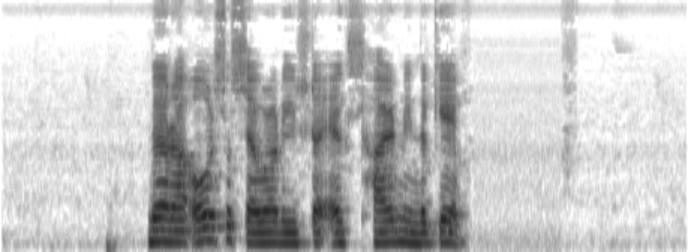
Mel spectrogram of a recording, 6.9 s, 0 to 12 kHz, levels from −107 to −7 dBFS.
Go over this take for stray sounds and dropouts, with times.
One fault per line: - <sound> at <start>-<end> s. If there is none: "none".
none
